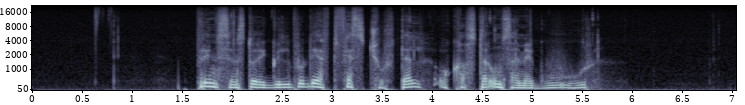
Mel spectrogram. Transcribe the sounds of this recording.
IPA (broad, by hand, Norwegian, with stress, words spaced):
ˈpɾɪnsən ˈstoːɾ ˈiː ˈɡʉlbɾʊˌdeːɾt ˈfɛstˌc͡çʊɾtəl ˈoː ˈkɑstəɾ ˈʊm ˈsæɪ ˈmeː ˈɡuːuːɾ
